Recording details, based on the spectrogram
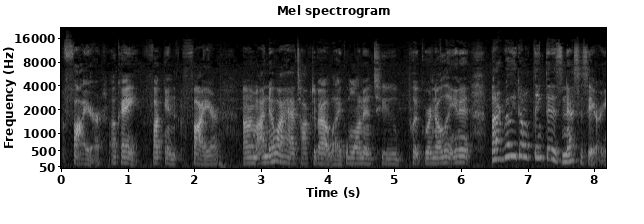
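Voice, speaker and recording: Amid audible room echo, a woman with a very deep, low pitch speaks at a moderate pace with lively intonation. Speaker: vlogger and online reseller. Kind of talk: casual vlog talk to camera.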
